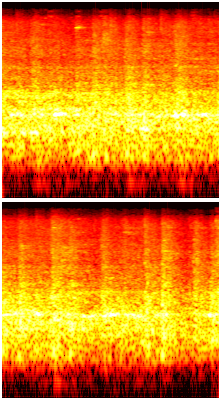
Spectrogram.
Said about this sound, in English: That was quite a musical train. It was like yup yup yup yup yup yup yup yup yup yup. It was quite percussive.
